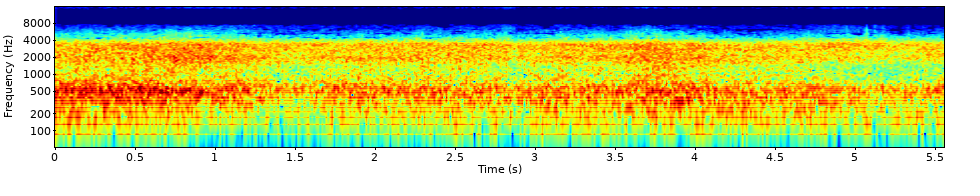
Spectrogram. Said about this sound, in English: the flood rushed by. Hungry waves broke at the very feet of the horses.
